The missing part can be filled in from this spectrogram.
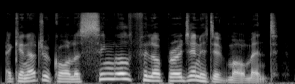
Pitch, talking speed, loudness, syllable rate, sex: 155 Hz, 140 wpm, -16 LUFS, 6.3 syllables/s, male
